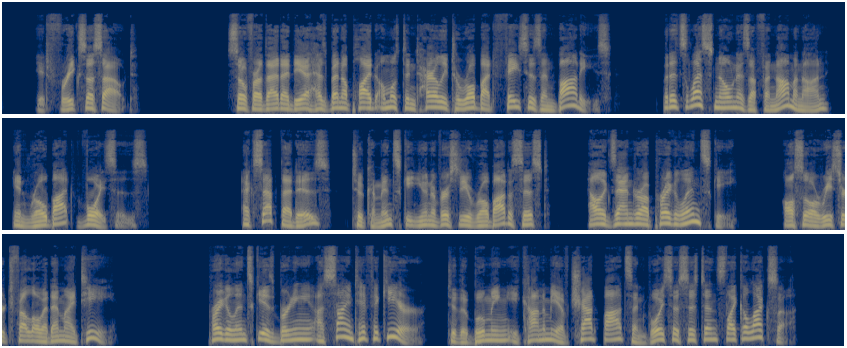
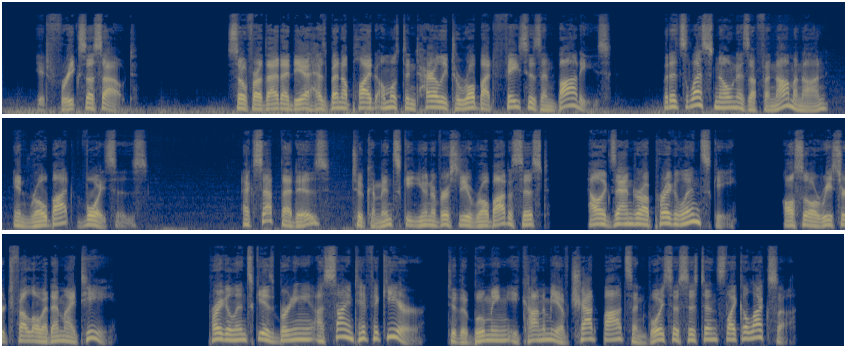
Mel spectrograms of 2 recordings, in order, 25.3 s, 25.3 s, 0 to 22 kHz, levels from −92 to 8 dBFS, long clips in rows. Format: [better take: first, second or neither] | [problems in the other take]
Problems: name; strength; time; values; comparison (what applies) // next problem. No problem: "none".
first | rain or running water; faint; until 13 s; 30 dB below the speech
